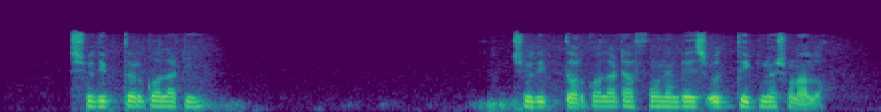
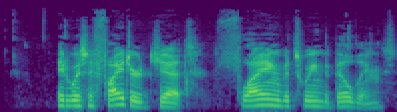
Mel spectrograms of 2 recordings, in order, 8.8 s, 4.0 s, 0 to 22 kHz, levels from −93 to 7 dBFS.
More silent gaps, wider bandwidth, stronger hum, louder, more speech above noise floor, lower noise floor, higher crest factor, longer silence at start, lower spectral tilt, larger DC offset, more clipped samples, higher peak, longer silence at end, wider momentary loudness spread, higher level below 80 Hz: neither; second, 8 kHz vs 16 kHz; neither; second, -20 LUFS vs -16 LUFS; first, 60 dB vs 35 dB; first, -79 dBFS vs -52 dBFS; about the same, 18 dB vs 16 dB; first, 0.7 s vs 0.55 s; first, -6 dB/octave vs -4 dB/octave; neither; neither; second, -4 dBFS vs 0 dBFS; first, 0.6 s vs 0.05 s; second, 9 LU vs 14 LU; first, -56 dBFS vs -62 dBFS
